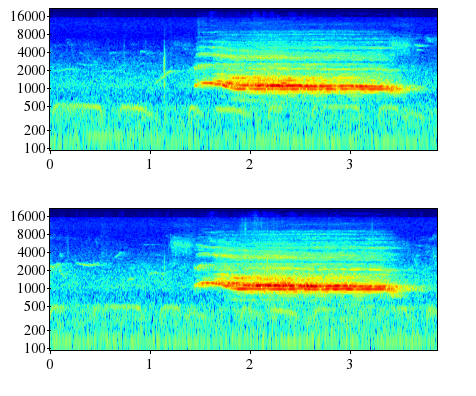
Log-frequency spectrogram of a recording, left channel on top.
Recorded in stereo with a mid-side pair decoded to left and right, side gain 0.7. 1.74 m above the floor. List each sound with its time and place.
1.4 s a scream: 40° left, 1.0 m; by 3.5 s 75° right, 0.9 m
